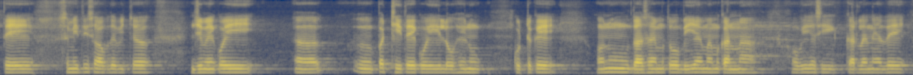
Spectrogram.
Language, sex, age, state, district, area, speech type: Punjabi, male, 30-45, Punjab, Fatehgarh Sahib, rural, spontaneous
